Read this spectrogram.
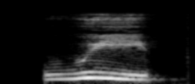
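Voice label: "weep", English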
